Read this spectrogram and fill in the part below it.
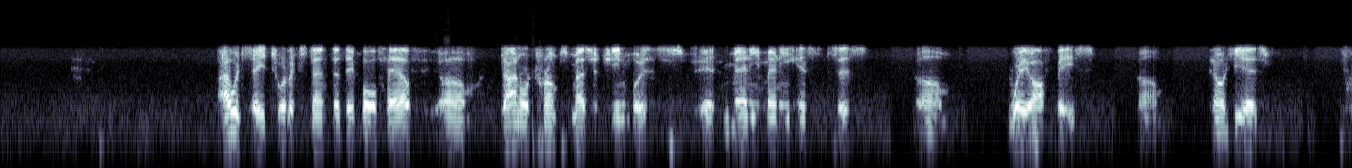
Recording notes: Called in to my SiriusXM program. These people who are listening and feel compelled to call in and argue.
